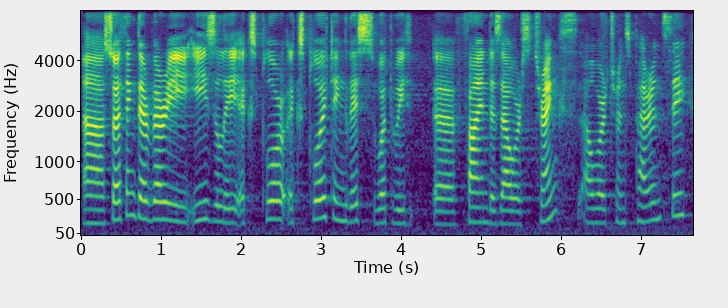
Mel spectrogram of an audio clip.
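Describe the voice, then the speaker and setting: A woman on a conference panel, speaking thoughtfully with frequent pauses and fillers. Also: medium pitch, a bit bright. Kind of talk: panel discussion. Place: conference hall. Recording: reverberant hall with faint noise.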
